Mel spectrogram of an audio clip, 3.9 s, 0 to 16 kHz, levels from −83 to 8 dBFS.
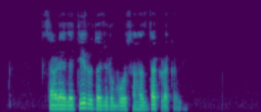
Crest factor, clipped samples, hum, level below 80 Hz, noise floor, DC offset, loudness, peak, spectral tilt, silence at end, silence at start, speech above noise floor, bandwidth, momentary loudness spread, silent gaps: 20 dB; under 0.1%; none; -68 dBFS; -75 dBFS; under 0.1%; -23 LUFS; -4 dBFS; -8 dB/octave; 1.4 s; 0.75 s; 53 dB; 11 kHz; 10 LU; none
